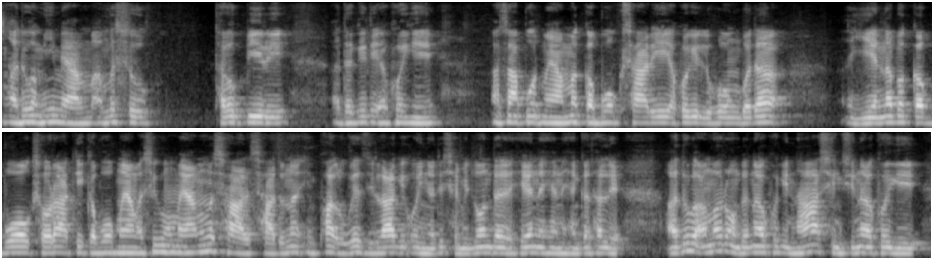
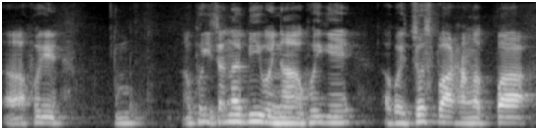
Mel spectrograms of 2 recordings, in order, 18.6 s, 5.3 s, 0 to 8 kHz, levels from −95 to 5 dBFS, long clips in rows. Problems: background sounds at intervals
